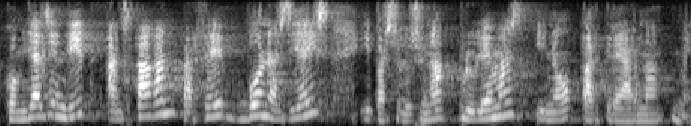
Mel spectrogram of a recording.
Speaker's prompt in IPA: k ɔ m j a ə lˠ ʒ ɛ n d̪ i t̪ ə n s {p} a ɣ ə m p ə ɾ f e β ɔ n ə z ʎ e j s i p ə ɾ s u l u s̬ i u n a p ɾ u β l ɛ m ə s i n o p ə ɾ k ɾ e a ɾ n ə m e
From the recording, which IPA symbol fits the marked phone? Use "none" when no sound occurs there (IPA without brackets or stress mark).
p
